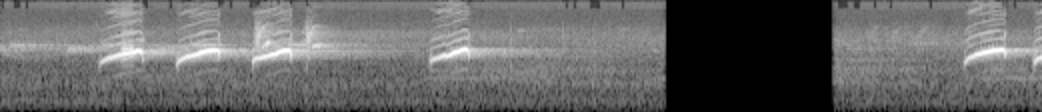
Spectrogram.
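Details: Eurasian nuthatch singing: clear rising whistled notes, upswept and sharp, given in a quick run of three, then single notes after pauses; no other sounds.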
